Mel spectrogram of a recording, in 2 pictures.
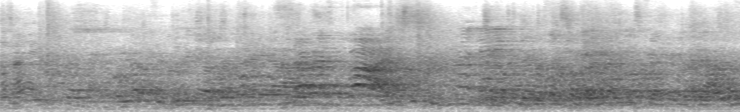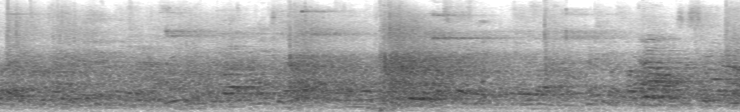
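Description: A squash ball smacks off rackets and walls in a quick rally.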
